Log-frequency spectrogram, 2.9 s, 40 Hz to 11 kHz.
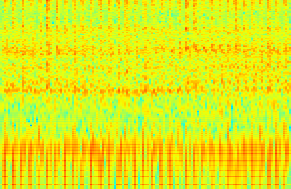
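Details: Yamaha 5 kW recoil-start generator running. Steady, even low thrum with a quick regular beat and no misses or knocks; running smoothly and normally.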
